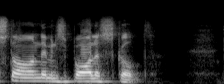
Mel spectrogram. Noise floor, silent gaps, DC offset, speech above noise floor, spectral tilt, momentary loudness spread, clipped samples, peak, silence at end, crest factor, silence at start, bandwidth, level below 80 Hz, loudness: -54 dBFS; none; under 0.1%; 39 dB; -5.5 dB/octave; 7 LU; under 0.1%; -4 dBFS; 0.85 s; 14 dB; 0 s; 9.6 kHz; -58 dBFS; -15 LUFS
